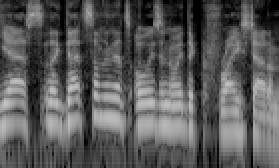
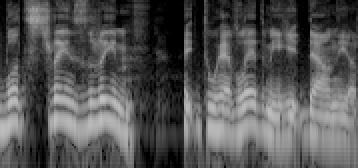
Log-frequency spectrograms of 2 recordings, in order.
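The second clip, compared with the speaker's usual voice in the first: improvised, put-on Romanian accent; 3 semitones lower than usual. A speaker improvises a character's lines, unsure which accent: improvised Romanian accent. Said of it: "it's Romanian".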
